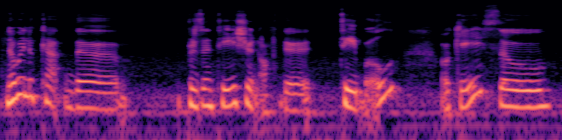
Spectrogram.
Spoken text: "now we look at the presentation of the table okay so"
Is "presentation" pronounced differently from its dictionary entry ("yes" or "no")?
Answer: no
